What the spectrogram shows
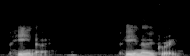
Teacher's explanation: So the T is actually silent here. It just ends in the Pinot.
